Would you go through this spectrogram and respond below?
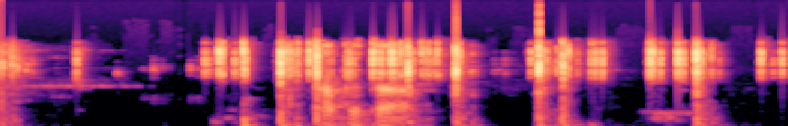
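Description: Keys clacking in short bursts on a computer keyboard as a command is typed into a Linux terminal, with a voice speaking over and between the clicks.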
